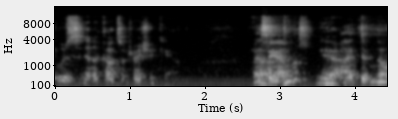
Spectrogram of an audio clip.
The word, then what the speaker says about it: Messiaen: Messiaen was?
